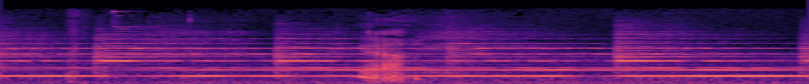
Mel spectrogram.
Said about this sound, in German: Danke an die Glocke.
